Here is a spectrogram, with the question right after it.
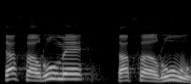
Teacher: کفرو کاف پر زبر ہے، کاف کا مخرج بتا دیتا ہوں، کاف زبان کی جڑ اور تعلق کے سخت حصے سے ادا ہوتا ہے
